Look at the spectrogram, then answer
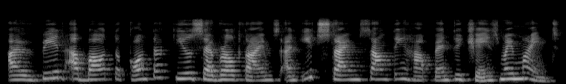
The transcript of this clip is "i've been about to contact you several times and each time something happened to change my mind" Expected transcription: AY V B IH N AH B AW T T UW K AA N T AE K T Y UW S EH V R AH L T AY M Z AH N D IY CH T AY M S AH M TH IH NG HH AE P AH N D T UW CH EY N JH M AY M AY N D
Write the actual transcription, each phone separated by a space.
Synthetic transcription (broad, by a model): AY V B IH N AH B AW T T UW K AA N T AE K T Y UW S EH V R AH L T AY M S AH N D IY CH T AY M S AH M T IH NG HH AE P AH N T UW CH EY N JH M AY M AY N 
